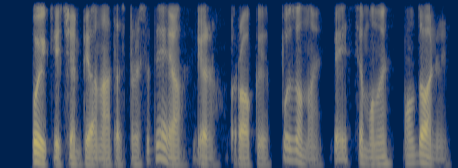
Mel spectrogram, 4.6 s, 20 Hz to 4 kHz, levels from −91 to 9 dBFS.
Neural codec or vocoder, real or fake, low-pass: none; real; 3.6 kHz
